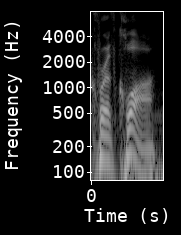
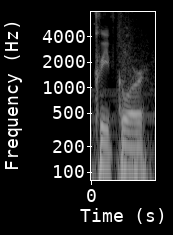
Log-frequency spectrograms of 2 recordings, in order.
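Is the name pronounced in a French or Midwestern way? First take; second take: French; Midwestern. First: The name has a French pronunciation. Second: The name has an anglicized Midwestern pronunciation. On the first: This is how French speakers would expect it. "for those who are French-speaking uh, natives" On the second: This is how locals say it. "it is indeed pronounced Creve Coeur. The locals will correct you"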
